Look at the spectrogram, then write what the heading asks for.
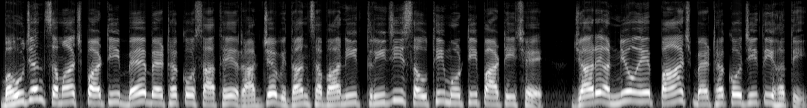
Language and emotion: Gujarati, neutral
